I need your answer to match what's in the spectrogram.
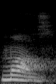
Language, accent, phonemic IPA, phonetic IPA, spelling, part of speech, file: Armenian, Eastern Armenian, /mɑz/, [mɑz], մազ, noun, Hy-մազ.ogg
- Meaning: hair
